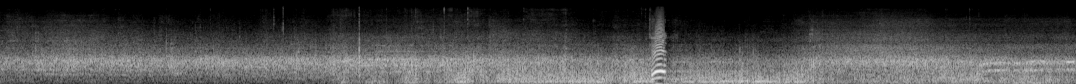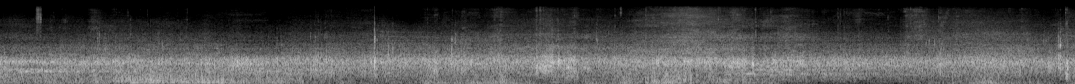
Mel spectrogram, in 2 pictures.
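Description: Ice skates scrape and hiss across the ice throughout, in a large echoing hall.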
